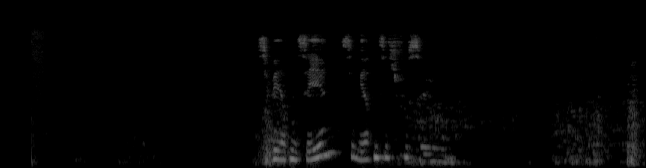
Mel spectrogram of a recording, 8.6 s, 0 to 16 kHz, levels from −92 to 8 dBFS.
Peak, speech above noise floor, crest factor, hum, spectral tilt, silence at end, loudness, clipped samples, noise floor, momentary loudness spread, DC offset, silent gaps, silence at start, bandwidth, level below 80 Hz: -40 dBFS; over 34 dB; 22 dB; none; -3.5 dB/octave; 0 s; -56 LUFS; under 0.1%; under -90 dBFS; 13 LU; under 0.1%; 0.79-0.94 s, 2.23-3.29 s; 0.4 s; 9 kHz; under -90 dBFS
